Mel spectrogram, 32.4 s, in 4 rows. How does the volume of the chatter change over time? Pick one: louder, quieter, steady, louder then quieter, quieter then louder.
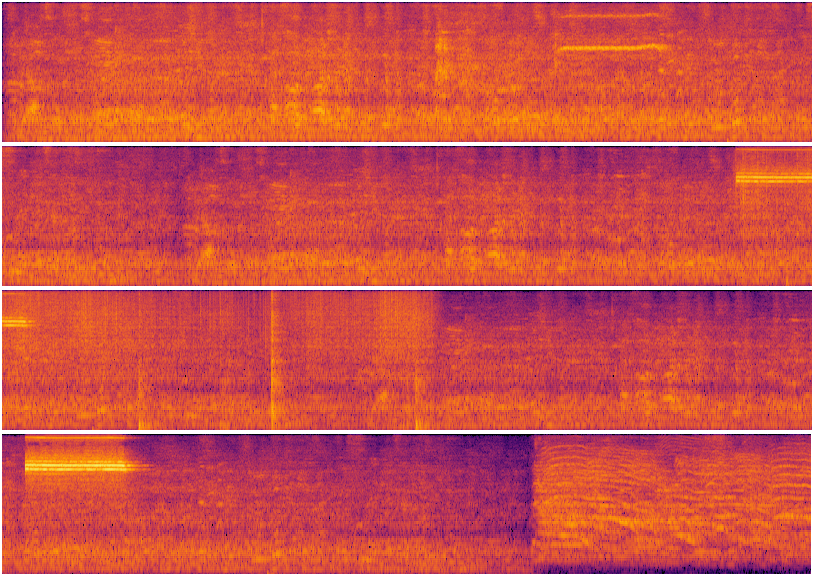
quieter.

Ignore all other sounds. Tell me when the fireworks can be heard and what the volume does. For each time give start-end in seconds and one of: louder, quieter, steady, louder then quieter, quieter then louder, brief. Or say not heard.
15.4-20.5 louder then quieter.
